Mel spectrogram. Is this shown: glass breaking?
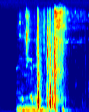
yes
